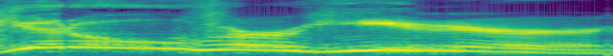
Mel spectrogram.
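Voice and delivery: very high wrestler voice, swooping, "here" stretched out. Recalling his go-to fighting-game character's catchphrase, sounding like Hulk Hogan. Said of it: "Why'd you sound like Hulk Hogan".

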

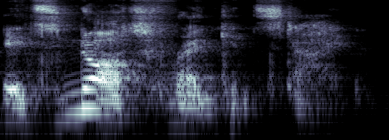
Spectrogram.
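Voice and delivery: growled, grudging tone in a growling creature voice. Answering a question about what it is building, a creature replies, growling. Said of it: "it growled".

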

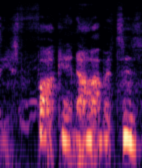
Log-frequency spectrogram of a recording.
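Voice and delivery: frantic, freaked-out whisper. Joking about Lord of the Rings lines, frantic Gollum impression. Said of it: "when Schmeagle was freaking out".

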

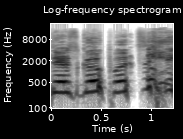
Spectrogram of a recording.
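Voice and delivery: crude, blunt caveman voice in broken English. Acting out what a partner would say in bed: imitating a caveman. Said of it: "Like a fucking caveman".

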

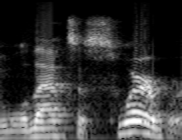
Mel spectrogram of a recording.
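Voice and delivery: usual speaking voice

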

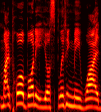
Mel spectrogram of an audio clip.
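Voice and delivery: ordinary delivery

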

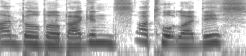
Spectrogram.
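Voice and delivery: put-on silly, goofy Brummie accent, laid on. Remembering a dad reading The Hobbit aloud, doing stupid Brummie-accent Bilbo Baggins. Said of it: "a really stupid brumming accent".

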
